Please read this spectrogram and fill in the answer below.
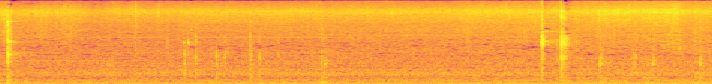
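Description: Chopped onions, garlic and pork sausage sizzling steadily in a stainless steel skillet over a gas burner, stirred and scraped with a wooden spoon as chopped red bell pepper goes in. Two sharp clacks against the pan come about seven seconds in.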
